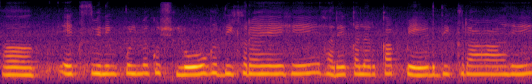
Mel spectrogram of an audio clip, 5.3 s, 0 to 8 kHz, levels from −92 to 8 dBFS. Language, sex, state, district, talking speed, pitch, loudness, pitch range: Hindi, female, Chhattisgarh, Rajnandgaon, 190 wpm, 255 Hz, -17 LUFS, 240-260 Hz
